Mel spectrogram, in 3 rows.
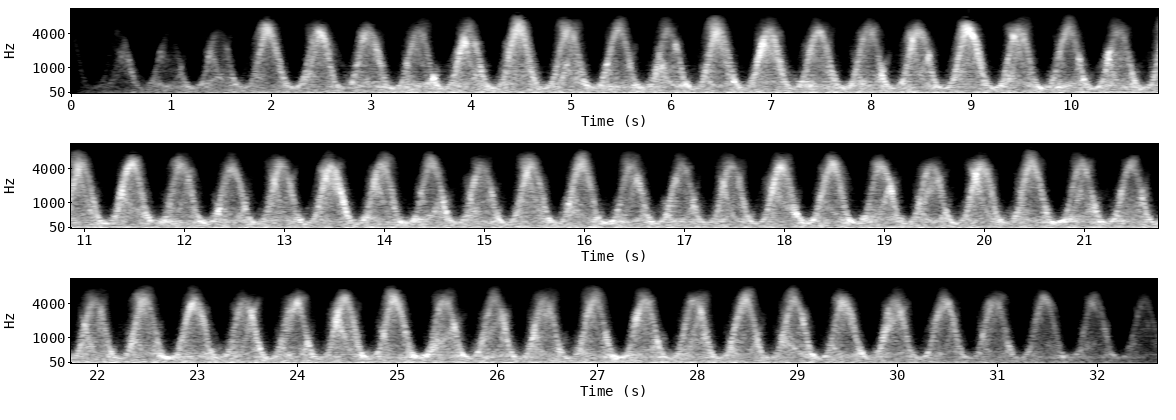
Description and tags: Noise Cache 3
Another weird sound made by "wah wah-ing" and echoing Audacity's noise choices.
weird, psychic, bass, noise, water, space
